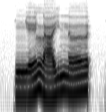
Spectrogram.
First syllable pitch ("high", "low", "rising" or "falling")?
rising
